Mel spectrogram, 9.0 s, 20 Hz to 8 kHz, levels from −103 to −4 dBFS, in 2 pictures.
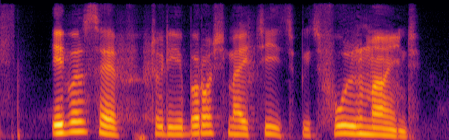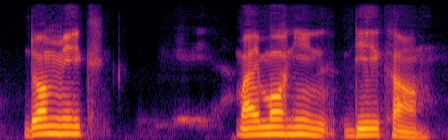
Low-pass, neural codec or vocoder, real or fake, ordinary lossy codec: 7.2 kHz; codec, 16 kHz, 0.8 kbps, ZipCodec; fake; none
